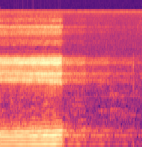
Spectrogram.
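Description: A monk's voice chanting Pali, holding the drawn-out last syllable of a verse on one steady pitch through the microphone. The note stops about a second in.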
